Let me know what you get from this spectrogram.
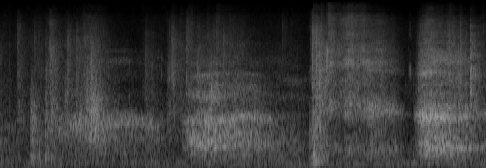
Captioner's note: Miles pants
